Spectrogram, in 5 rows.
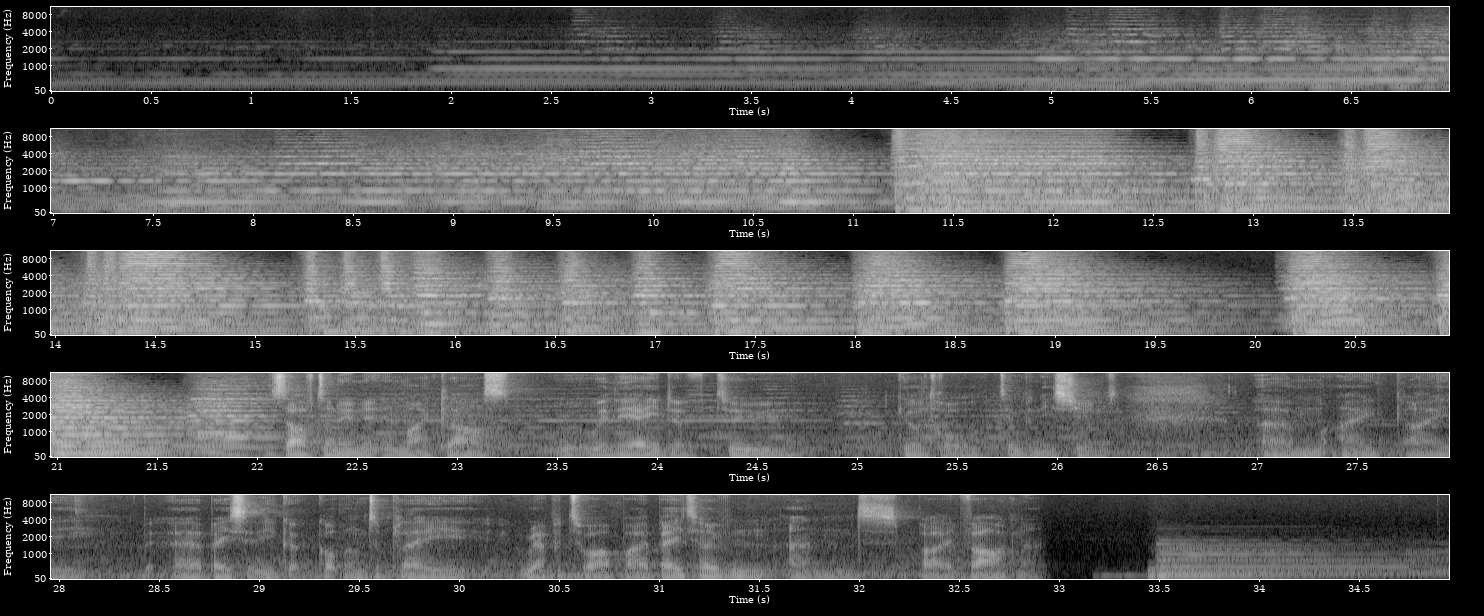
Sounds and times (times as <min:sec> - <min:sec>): Timpani: 0:00.0 - 0:27.0
Piano: 0:00.0 - 0:30.6, 0:33.2 - 0:34.9
Speech: 0:22.0 - 0:26.4, 0:27.0 - 0:33.0.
